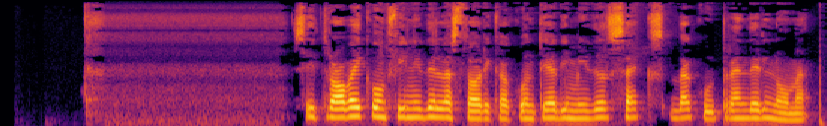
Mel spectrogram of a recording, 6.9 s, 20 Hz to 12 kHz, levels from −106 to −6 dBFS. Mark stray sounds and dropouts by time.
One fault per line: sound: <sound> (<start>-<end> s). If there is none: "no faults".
no faults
